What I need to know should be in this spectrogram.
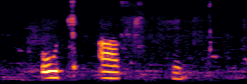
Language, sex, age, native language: Icelandic, male, 8, Icelandic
